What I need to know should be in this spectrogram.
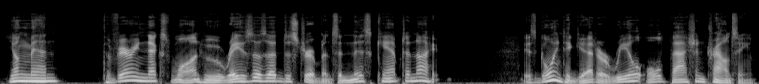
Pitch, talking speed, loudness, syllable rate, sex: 120 Hz, 180 wpm, -19 LUFS, 5.3 syllables/s, male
